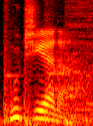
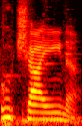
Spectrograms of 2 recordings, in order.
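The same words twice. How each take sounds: First: It is split as poochie plus ena. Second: It is split as pooch plus hyena. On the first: The speaker calls it wrong. "not Poochyena. A lot, of, as I've heard many, many people pronounce it" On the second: The speaker calls it right. "it's meant to be a pooch hyena. So it'd be pronounced Poochyena"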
